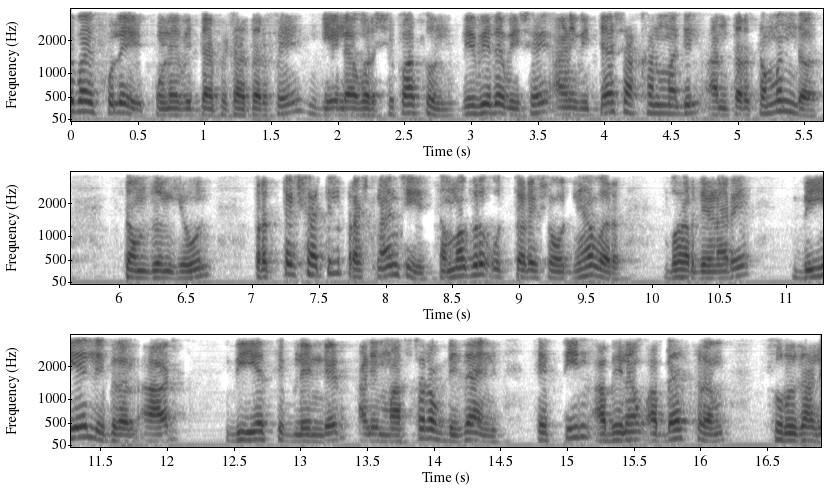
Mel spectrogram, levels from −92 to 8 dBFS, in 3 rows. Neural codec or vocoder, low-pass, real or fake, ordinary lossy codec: codec, 16 kHz, 6 kbps, DAC; 3.6 kHz; fake; none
